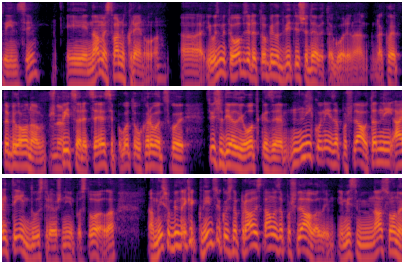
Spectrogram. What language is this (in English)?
Croatian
